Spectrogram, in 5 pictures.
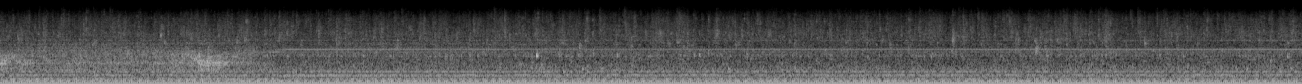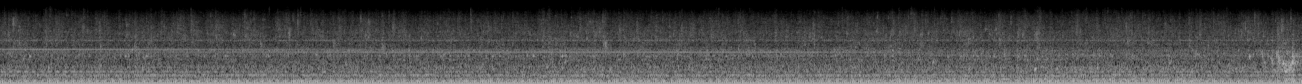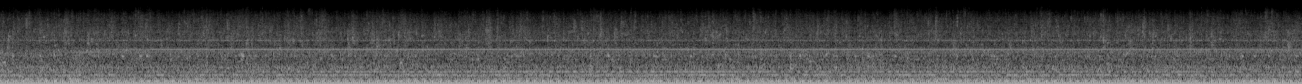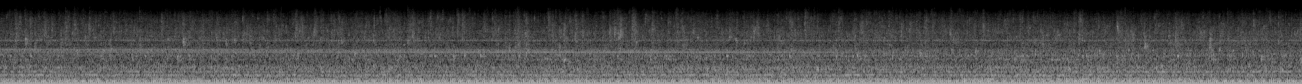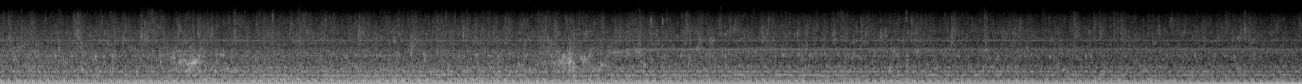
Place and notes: Svalbard, Svalbard and Jan Mayen - the carbon storage
The University of Longyearbyen have a co2 storage project which was under testing one day that I passed by.
Longyearbyen, Svalbard and Jan Mayen, 29 September 2011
